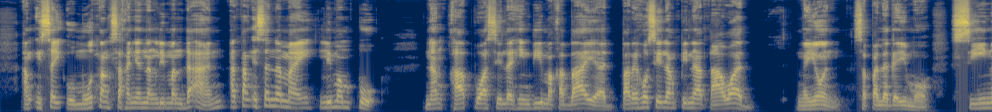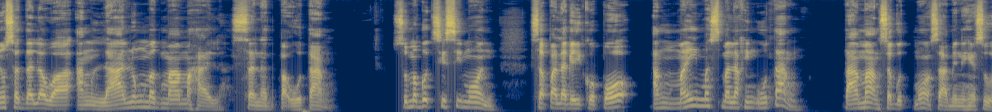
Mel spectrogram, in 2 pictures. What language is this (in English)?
Filipino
